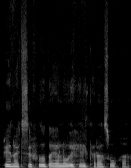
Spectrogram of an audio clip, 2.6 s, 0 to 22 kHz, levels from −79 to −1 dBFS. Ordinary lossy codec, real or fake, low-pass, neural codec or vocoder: none; fake; none; vocoder, 44.1 kHz, 128 mel bands, Pupu-Vocoder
